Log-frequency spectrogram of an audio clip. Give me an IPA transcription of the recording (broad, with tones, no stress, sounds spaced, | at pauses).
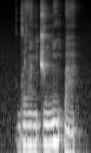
ɡʷ ɛ˦ l ã˦ ŋ t͡ʃ u˦ ɲ ĩ˦ k͡p a˨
